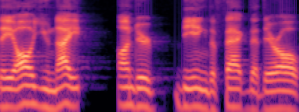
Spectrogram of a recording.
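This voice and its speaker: With a North Carolina accent, a man speaks at a moderate pace and medium pitch in a monotone, flat intonation, the sound dry and close with no echo against a quiet background. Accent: American, North Carolina. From US South, North Carolina. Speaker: comedy influencer. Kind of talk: casual interview chat.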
